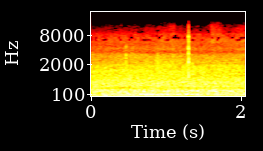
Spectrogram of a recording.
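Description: A cloth sheet rustles as it is unfolded.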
